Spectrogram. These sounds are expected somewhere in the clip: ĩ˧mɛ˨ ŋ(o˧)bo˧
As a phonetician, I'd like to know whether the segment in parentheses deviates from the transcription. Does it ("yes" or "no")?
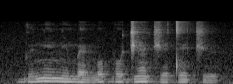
yes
